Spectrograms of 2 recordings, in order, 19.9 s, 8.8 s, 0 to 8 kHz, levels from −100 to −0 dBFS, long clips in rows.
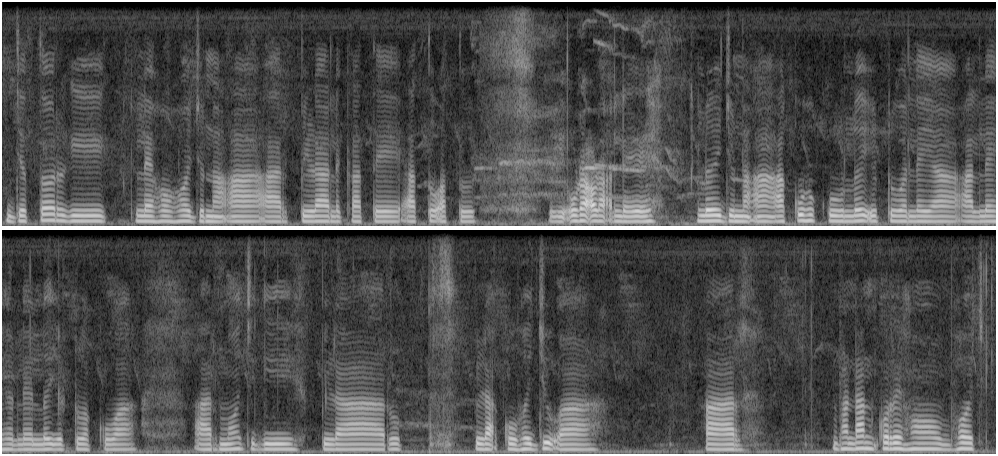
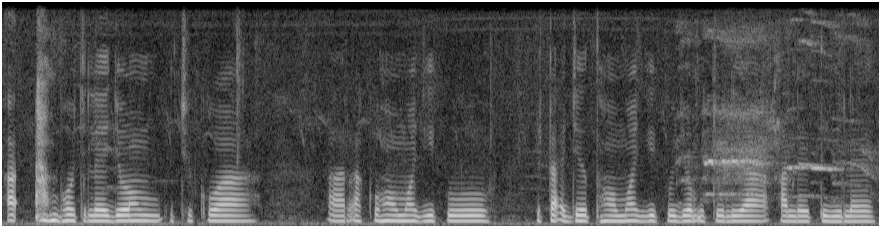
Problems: background sounds at intervals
